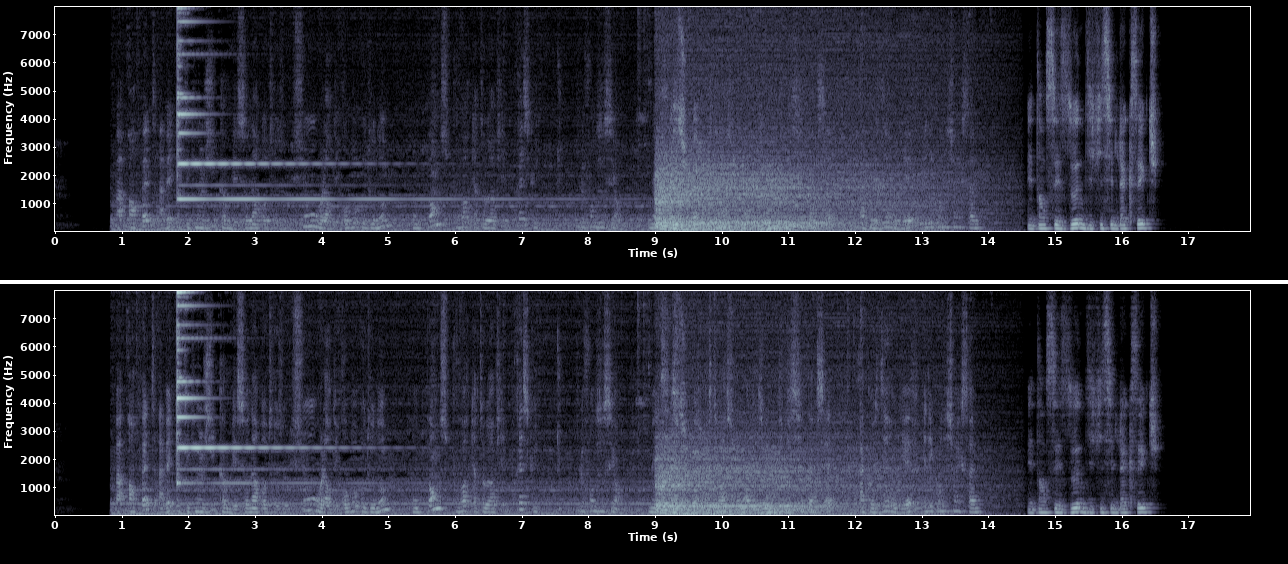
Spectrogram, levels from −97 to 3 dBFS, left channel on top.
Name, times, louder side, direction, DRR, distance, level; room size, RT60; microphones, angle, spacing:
sound 1, 0.8-13.3, right 3 dB, 25° right, 0.5 m, -36 dB
voice 1, 0.9-7.3 7.8-13.9, right 3 dB, 80° right, 0.5 m, -44 dB
Car passing by, 9.0-13.9, left 2 dB, 65° left, 0.6 m, -36 dB
voice 2, 9.1-9.8 14.6-16.5, left 3 dB, 35° left, 0.3 m, -38 dB
2.3 x 2.1 x 2.6 m
head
